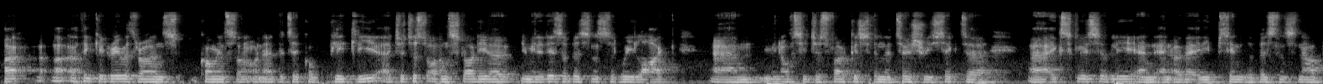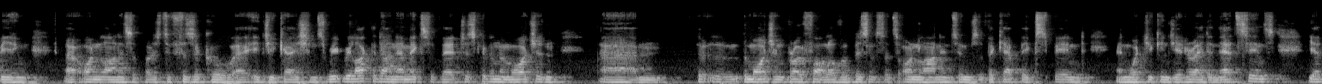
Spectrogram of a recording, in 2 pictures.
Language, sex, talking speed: English, male, 210 wpm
